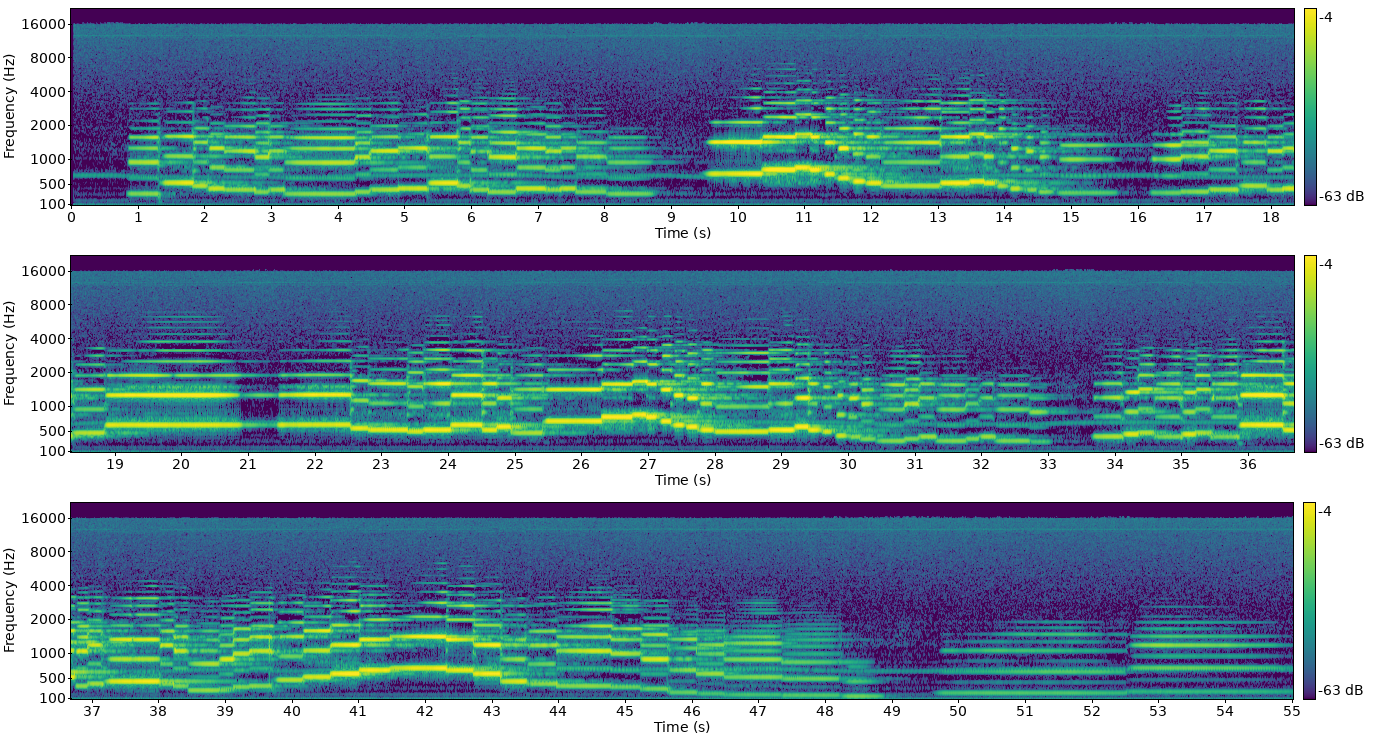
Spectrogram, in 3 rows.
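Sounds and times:
solo clarinet: 0.1s - 55.0s.

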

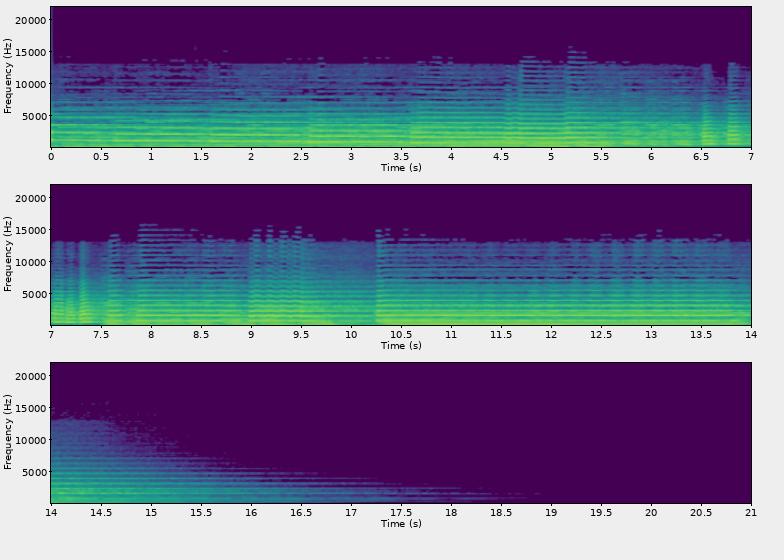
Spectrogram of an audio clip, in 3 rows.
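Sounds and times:
horn playing an allegro sonata: 0.8s - 16.2s.

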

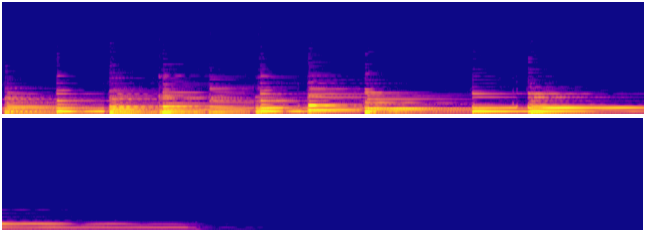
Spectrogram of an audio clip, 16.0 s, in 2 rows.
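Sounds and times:
slow classical piece played on guitar: 0.0s - 11.4s.

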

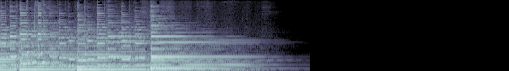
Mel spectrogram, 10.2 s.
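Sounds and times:
saltarello on lute: 0.0s - 5.6s.

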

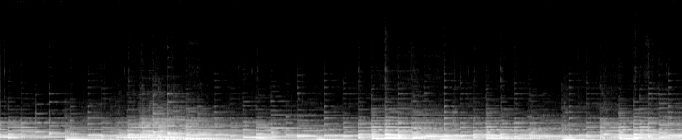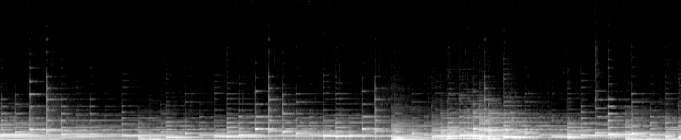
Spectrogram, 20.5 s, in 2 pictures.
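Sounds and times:
piano prelude: 0.0s - 20.4s.

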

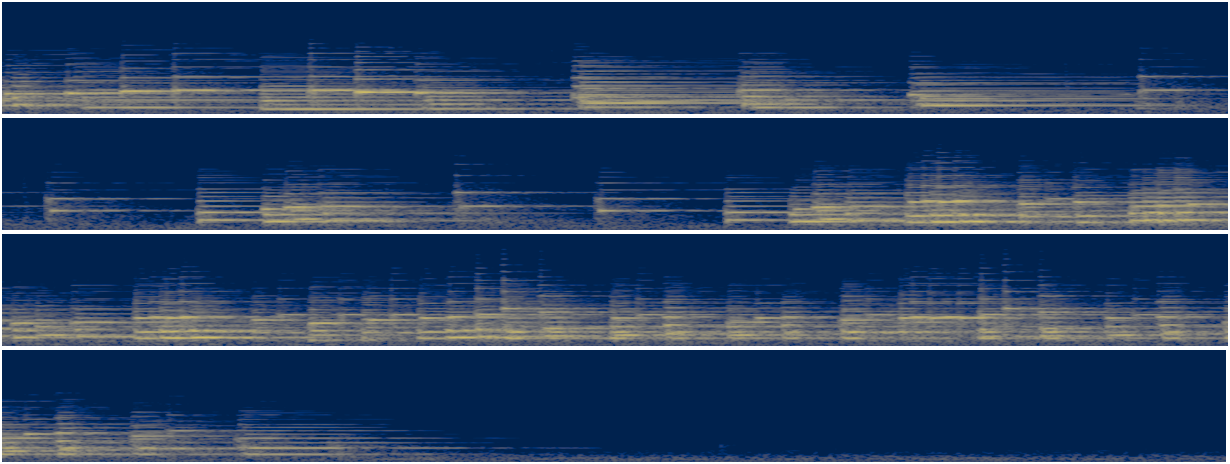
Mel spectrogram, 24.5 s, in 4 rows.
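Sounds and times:
solo fortepiano playing bagatelles: 0.0s - 20.6s.

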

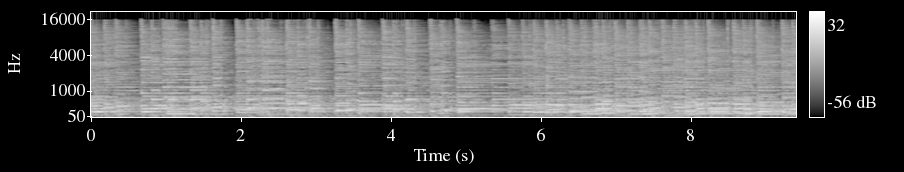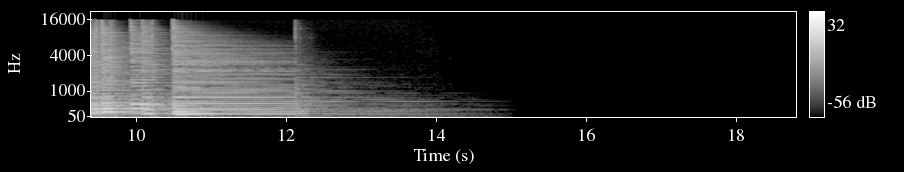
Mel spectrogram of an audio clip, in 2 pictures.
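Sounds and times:
bouree music piece in E minor: 0.0s - 13.9s.

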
